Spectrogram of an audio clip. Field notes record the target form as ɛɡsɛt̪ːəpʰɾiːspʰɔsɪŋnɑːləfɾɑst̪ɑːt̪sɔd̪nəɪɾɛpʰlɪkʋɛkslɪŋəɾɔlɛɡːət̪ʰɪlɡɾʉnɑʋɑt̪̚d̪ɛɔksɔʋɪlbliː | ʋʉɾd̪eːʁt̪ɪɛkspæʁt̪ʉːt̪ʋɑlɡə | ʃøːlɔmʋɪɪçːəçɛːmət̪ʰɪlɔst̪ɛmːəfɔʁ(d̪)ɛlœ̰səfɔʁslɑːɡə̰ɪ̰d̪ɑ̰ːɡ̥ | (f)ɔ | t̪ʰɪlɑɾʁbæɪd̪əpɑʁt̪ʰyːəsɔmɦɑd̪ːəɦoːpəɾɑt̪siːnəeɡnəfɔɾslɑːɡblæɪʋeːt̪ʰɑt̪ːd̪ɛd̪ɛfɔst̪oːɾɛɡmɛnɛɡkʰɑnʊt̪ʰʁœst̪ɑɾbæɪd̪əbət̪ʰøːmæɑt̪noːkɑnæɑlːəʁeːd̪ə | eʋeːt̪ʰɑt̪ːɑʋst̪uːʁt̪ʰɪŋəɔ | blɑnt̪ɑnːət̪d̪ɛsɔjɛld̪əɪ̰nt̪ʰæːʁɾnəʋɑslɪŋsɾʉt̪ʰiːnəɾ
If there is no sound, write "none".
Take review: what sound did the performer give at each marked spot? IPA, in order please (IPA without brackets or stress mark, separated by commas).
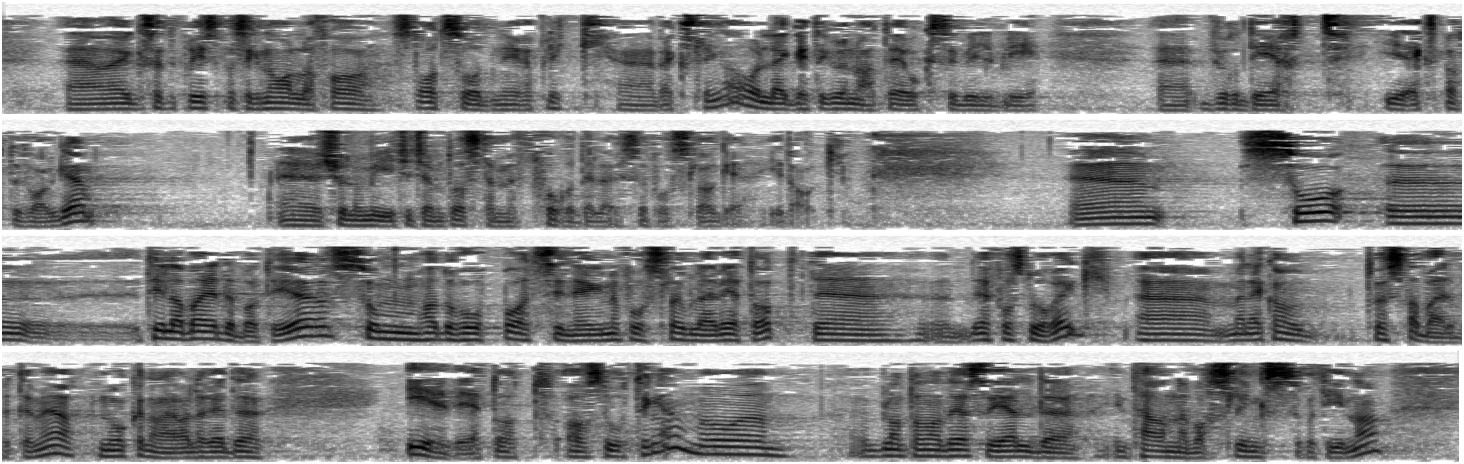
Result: d̪, s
